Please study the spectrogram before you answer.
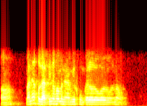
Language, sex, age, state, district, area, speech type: Assamese, male, 18-30, Assam, Sonitpur, rural, conversation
